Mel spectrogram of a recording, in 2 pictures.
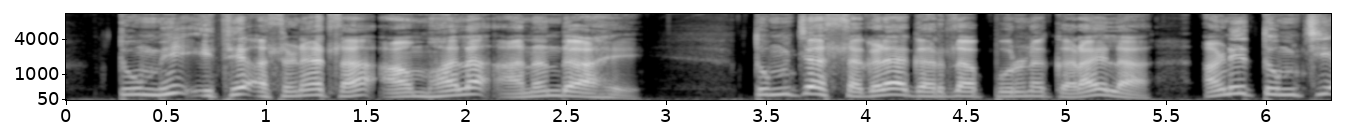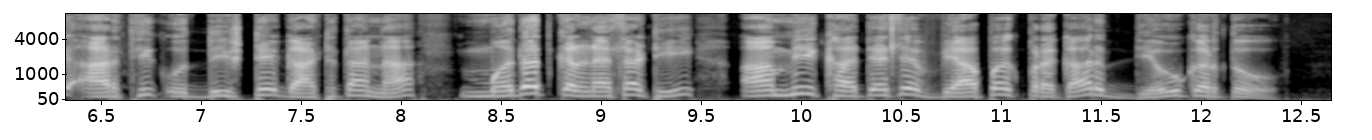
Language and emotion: Marathi, happy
